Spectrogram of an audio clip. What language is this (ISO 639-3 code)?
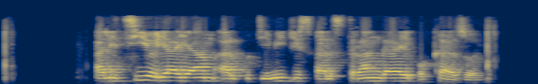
epo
